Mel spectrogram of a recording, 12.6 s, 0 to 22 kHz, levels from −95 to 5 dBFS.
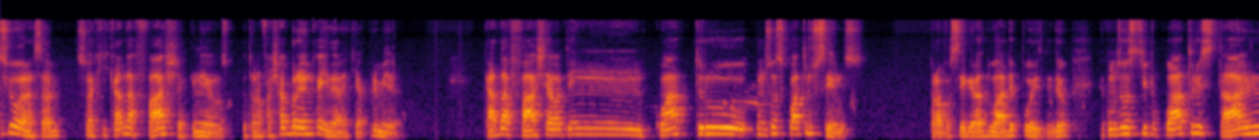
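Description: Speech with brief echo leak at 4.02–4.06 s, 7.43–7.56 s and 8.5–8.56 s: a faint delayed copy of the voice, about 227 ms late, loudest at 7.43 s. Unlike room reverberation, it is a distinct repeat at a fixed lag, likely from a loudspeaker echo canceller letting some audio through.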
